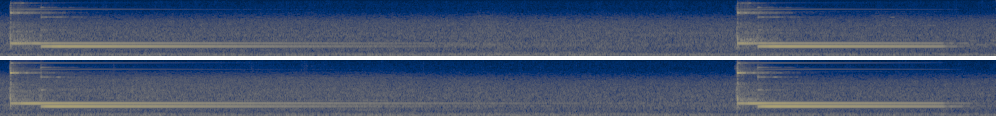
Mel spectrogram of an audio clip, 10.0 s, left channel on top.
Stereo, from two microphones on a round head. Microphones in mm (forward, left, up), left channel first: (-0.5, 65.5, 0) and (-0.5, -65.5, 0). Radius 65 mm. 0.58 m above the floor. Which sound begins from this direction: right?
A doorbell, at 0.1 s.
